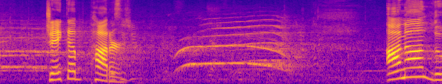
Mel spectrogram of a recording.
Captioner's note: crowd cheering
